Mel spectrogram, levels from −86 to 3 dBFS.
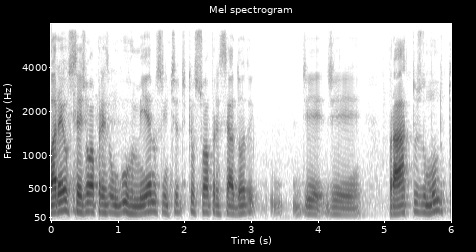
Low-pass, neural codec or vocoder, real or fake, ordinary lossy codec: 7.2 kHz; none; real; none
